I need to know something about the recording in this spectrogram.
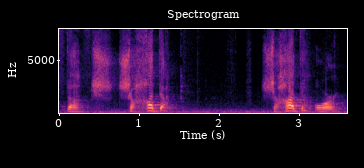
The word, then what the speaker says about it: Shahada: Shahada, or I used to pronounce it Shahada until I heard somebody on TV pronounce it Shahada, right?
